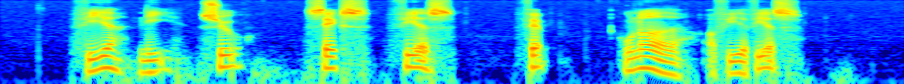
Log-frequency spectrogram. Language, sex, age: Danish, male, 42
